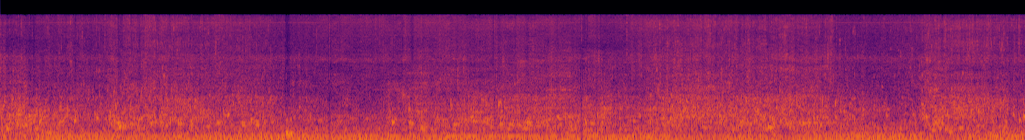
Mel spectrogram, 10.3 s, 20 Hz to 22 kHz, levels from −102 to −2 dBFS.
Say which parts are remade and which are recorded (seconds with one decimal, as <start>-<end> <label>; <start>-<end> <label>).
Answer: 0.0-3.2 recorded; 3.2-6.5 remade; 6.5-10.3 recorded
